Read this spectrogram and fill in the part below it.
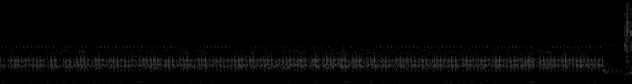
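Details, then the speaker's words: HP Envy x360 laptop fan running with computer on, worn-out fan before replacement; constant airy whirr with steady mid-pitched whine that never lets up; noisy failing cooling fan. "the problem is that the fan inside well it's not inside it anymore i took it out but it's completely gone it's completely gone"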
